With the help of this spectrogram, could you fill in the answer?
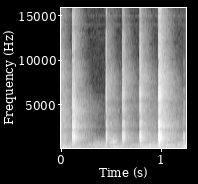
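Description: Five light taps on the plastic back cover of a Z93 Pro smartwatch, each a short, bright click that dies away almost at once.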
